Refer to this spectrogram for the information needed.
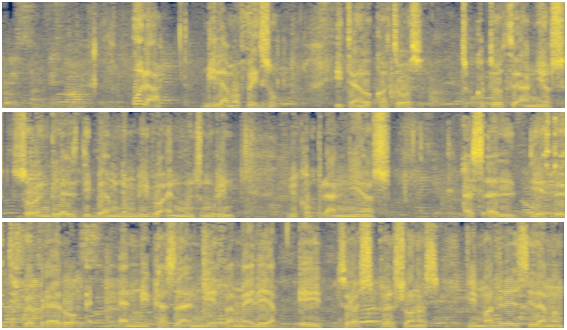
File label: talking spanish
